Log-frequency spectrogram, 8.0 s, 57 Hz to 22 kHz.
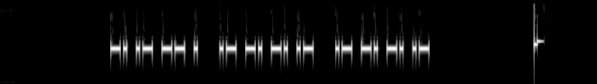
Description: Morse code, heard as a keyed tone, about 27 wpm, 700 Hz. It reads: NAME ANNA ANNA
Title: Practice QSO - Exchange 1 - Beginning - 28wpm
